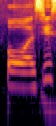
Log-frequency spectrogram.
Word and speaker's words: Aussie: Ozzy se escreve Ozzy, A-U-S-S-I-E.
